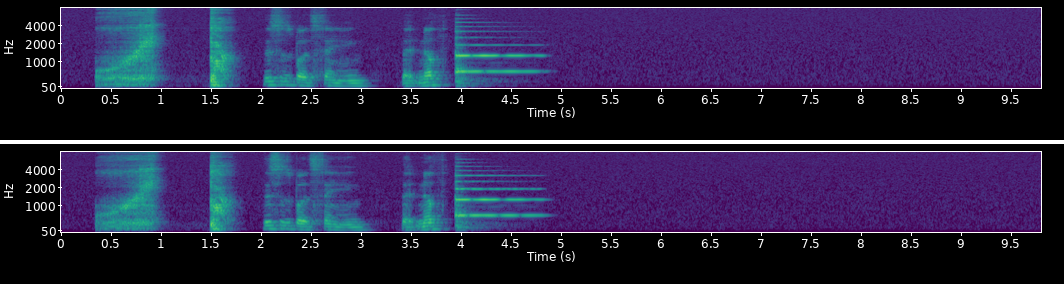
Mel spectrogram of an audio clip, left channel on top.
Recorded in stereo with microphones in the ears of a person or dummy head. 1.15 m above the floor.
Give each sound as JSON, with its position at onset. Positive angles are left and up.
{"t": 0.3, "sound": "throat clearing", "side_deg": 0, "distance_m": 1.7}
{"t": 2.0, "sound": "a man speaking", "side_deg": -80, "distance_m": 3.5}
{"t": 3.9, "sound": "a piano", "side_deg": -20, "distance_m": 2.5}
